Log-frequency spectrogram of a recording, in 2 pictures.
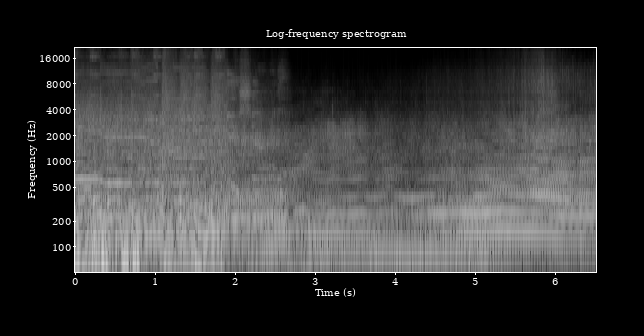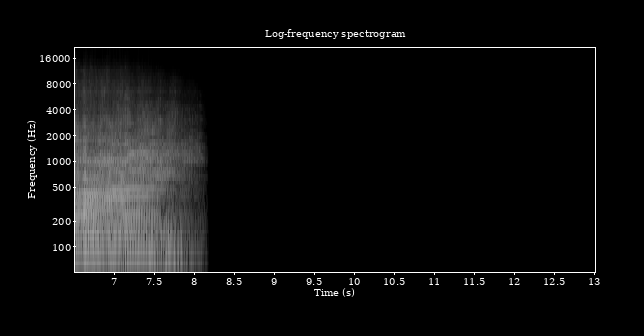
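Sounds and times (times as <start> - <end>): race vehicle engine running: 0.0 - 8.2.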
